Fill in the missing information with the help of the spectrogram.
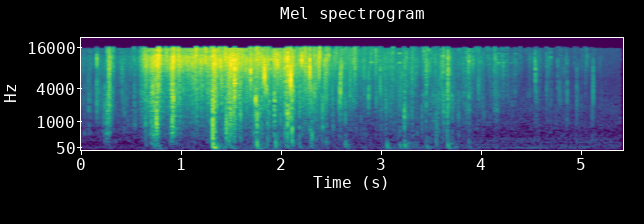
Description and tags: Pushing some gravel off a small hill
Pushing some gravel from the top of a small dirtpile.
Nice particles and distinctive stones rolling.
avalanche, dirt, dust, falling, gravel, hill, particles, stones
